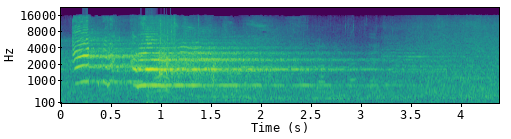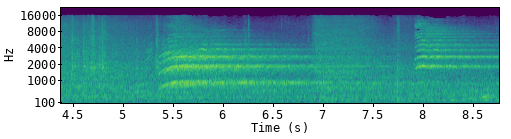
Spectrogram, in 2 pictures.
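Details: Beluga in a public training session at the Port of Nagoya Public Aquarium, 18 July 2016, 13:30 session. Loud, rich harmonic squeals with gliding, falling pitch in three separate bursts, between pauses filled by murmuring hall background.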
